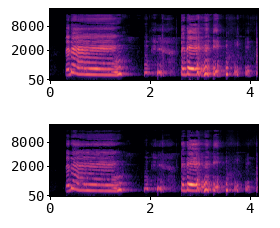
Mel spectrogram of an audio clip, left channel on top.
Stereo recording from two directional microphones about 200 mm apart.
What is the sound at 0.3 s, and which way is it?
Baby cry, 20° left (ahead or behind).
